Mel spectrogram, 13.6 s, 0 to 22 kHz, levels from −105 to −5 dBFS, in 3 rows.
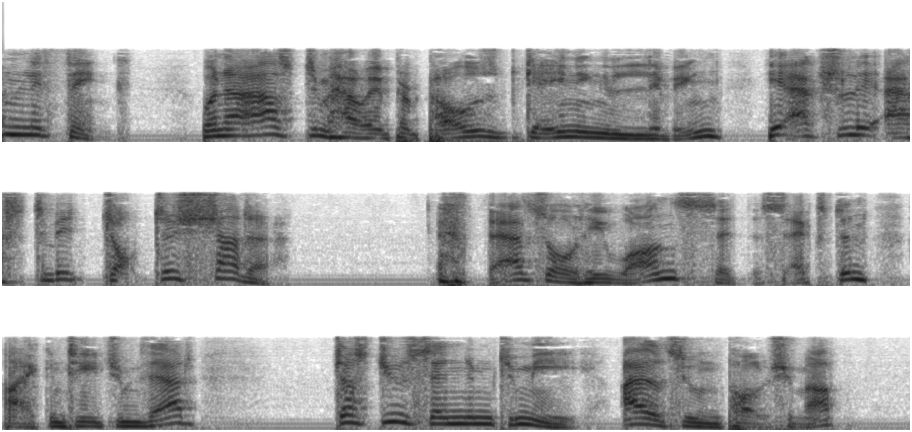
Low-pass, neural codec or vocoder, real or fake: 5.4 kHz; none; real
